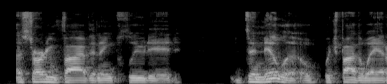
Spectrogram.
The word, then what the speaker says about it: Danilo: Everybody says Donilo. Like, where are you looking at that name and thinking that Donilo is how you pronounce this man's name?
